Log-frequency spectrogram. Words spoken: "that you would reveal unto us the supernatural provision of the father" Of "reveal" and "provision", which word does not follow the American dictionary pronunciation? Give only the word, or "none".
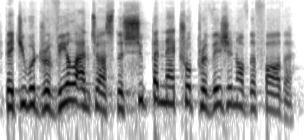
none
